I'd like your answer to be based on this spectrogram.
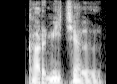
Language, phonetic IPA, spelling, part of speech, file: Polish, [karˈmʲit͡ɕɛl], karmiciel, noun, Pl-karmiciel.ogg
